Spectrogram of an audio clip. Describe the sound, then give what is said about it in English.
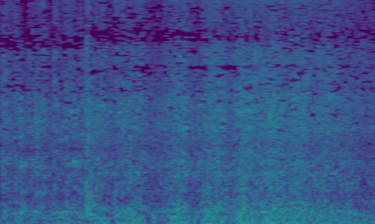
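The engine of the Silver Streak, an old Model T car painted silver, runs steadily, a rough, rumbling idle with a low chugging pulse under a constant mechanical hiss, and no one speaking. “That's right, the car still runs.”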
